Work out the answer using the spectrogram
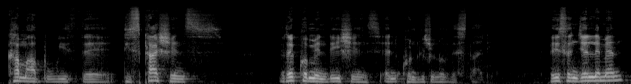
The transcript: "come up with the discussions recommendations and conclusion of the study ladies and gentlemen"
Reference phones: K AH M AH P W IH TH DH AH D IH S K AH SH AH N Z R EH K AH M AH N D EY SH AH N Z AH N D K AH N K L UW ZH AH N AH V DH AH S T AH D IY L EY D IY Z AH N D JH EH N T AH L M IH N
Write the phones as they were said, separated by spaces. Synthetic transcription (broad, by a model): K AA M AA P W IH TH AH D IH S K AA SH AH N S R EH K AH M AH N D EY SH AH N S AH N D K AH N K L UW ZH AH N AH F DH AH S T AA D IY L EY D IY S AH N JH EH N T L M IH N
